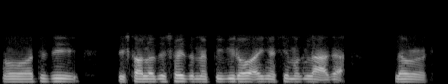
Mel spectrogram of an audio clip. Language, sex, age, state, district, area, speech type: Manipuri, male, 45-60, Manipur, Churachandpur, rural, conversation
